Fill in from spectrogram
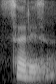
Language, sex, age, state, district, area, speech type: Kannada, female, 18-30, Karnataka, Gulbarga, urban, spontaneous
